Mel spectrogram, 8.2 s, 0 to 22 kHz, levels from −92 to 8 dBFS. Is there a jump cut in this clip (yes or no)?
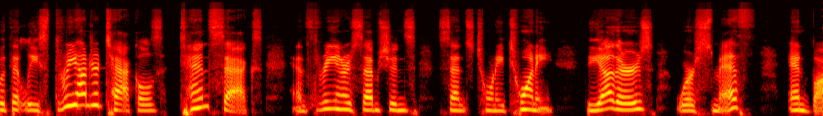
no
